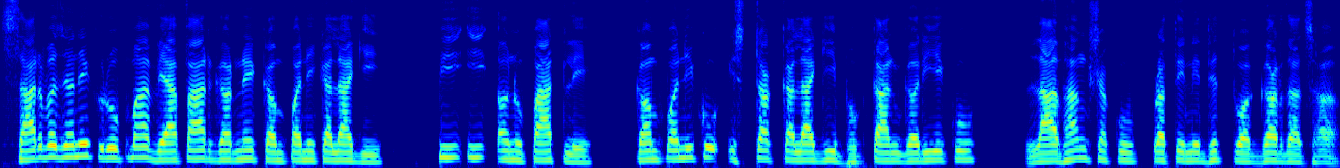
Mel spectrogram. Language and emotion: Nepali, neutral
